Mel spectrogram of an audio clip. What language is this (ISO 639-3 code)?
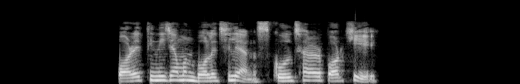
ben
